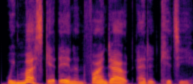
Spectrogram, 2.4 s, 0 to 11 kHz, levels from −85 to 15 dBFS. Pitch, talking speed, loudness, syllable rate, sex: 210 Hz, 225 wpm, -17 LUFS, 5.1 syllables/s, female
